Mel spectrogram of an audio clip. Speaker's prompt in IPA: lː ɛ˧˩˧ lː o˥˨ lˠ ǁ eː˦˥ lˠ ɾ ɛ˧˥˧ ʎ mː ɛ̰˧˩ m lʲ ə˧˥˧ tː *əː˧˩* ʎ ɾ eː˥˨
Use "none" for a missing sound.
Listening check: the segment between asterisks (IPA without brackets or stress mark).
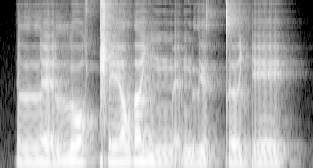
əː˧˩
